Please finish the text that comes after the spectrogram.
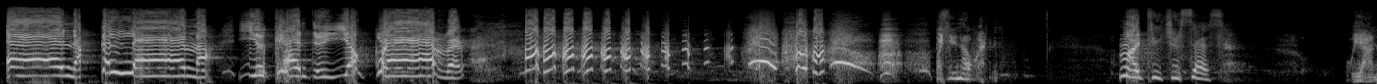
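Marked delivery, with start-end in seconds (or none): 0.1-4.7 loud sing-song teasing; mock taunt. Children tease Annie. 4.7-9.3 long shrill teasing giggle; mocking laugh. Children laugh at Annie.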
